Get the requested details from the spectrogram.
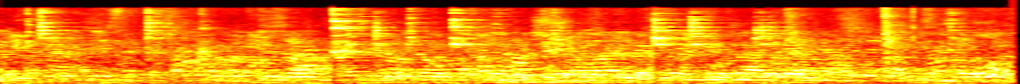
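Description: A crowd of men and women chatter loudly in an echoing room.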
